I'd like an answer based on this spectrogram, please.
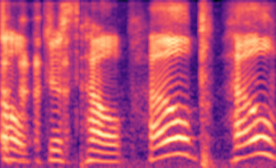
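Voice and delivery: full-throated, very loud, booming, rising yell. Game master going over a player's character's actions, retelling a yell for help. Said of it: "and you're yelling help?".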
